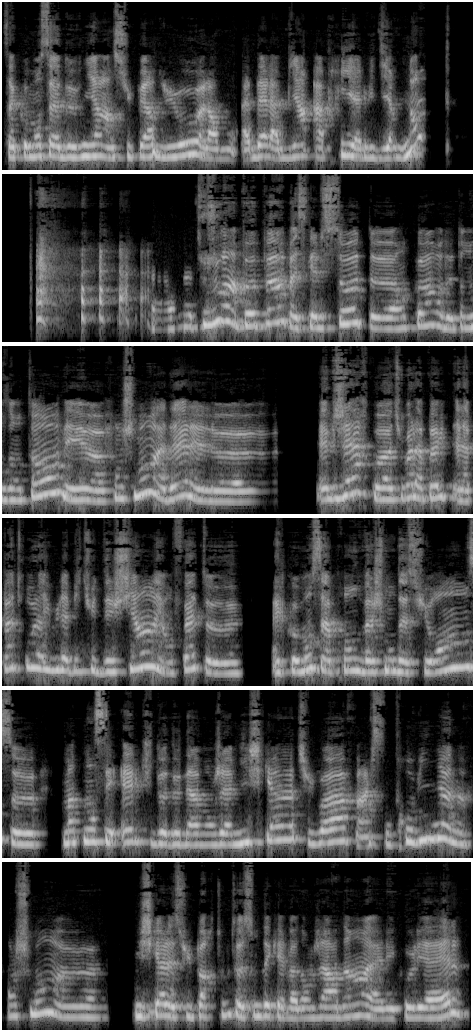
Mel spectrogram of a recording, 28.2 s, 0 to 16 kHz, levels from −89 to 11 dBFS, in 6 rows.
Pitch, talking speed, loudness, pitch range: 225 Hz, 225 wpm, -17 LUFS, 205-265 Hz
